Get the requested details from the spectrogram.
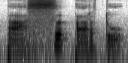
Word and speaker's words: Passepartout: E quindi esce tale Passepartout, scritto come si legge, Passepartout con l'accento sulla U, operazione 00.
